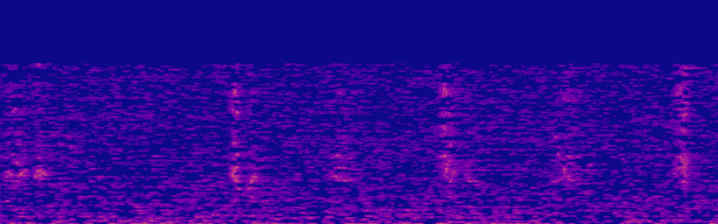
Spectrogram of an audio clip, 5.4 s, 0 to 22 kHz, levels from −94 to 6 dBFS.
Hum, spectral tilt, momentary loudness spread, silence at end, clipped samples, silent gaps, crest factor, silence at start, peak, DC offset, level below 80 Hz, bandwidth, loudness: none; -1.5 dB/octave; 11 LU; 0 s; under 0.1%; none; 20 dB; 0 s; -30 dBFS; under 0.1%; -58 dBFS; 16 kHz; -51 LUFS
